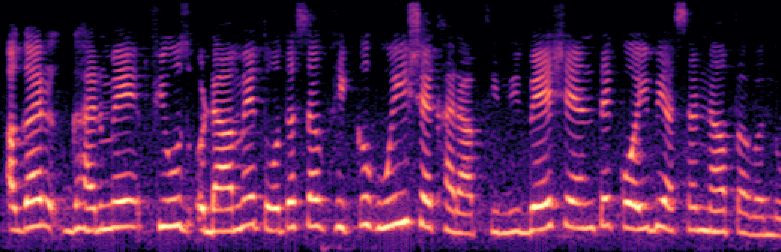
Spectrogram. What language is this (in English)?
Sindhi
